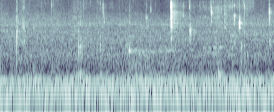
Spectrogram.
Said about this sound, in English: And then, let me take a sip.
